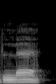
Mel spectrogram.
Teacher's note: वह व्यंजन जिनके उच्चारण में जिह्वा मसूड़ों को छूती है और हवा का प्रमुख वेग जिह्वा के आसपास या अगल बगल से निकल जाता है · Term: पार्श्विक व्यंजन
